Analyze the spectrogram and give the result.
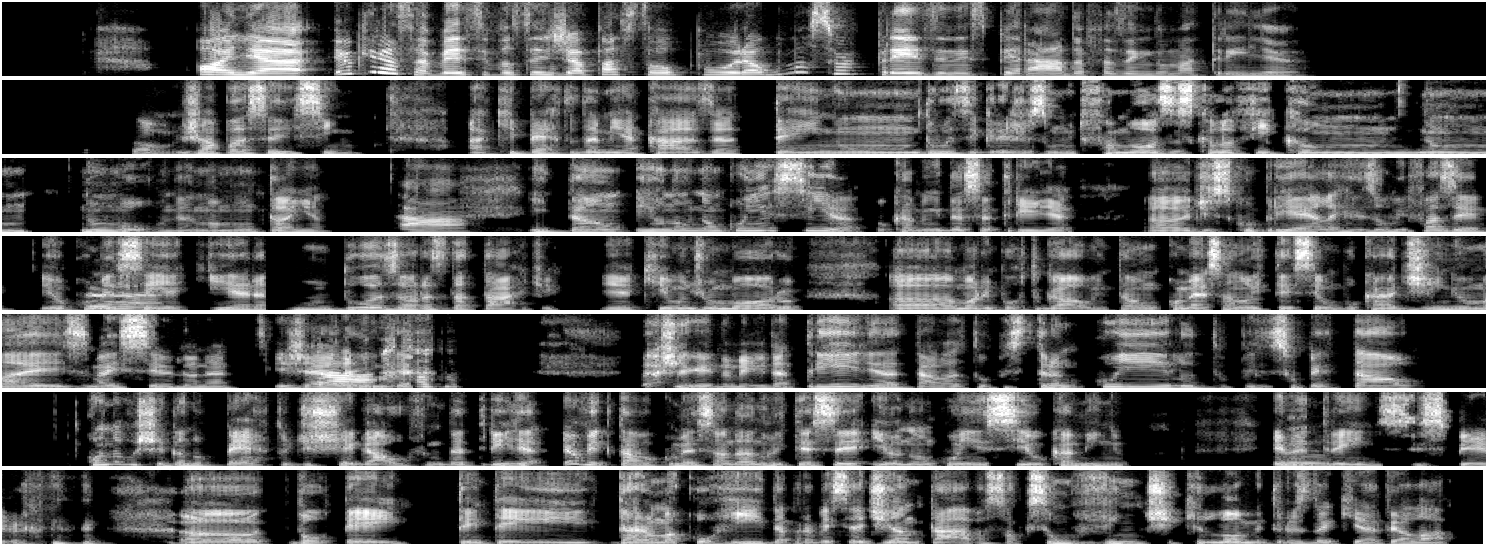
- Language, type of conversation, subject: Portuguese, podcast, Já passou por alguma surpresa inesperada durante uma trilha?
- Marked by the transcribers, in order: tapping; other background noise; chuckle; chuckle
